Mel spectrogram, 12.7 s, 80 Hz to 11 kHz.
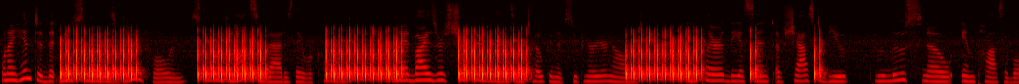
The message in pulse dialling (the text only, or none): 0 9 0 9 0 1 1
